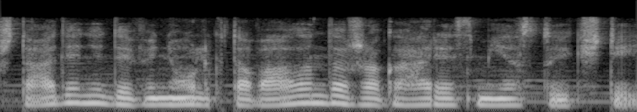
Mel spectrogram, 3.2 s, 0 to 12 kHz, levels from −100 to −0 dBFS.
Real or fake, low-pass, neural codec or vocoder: real; 7.2 kHz; none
